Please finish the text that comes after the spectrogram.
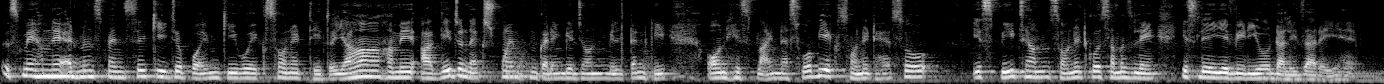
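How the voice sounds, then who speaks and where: Slow, low-voiced woman lecturer. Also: mellow, a little hiss or hum. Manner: explains slowly, reads English examples aloud and then explains them in Hindi; uses frequent fillers. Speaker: college lecturer. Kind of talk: recorded lecture explaining poetry in Hindi and English.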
